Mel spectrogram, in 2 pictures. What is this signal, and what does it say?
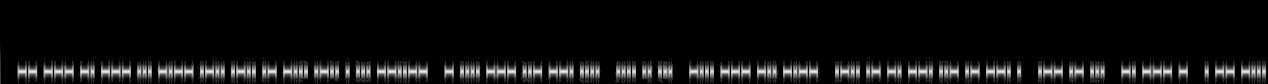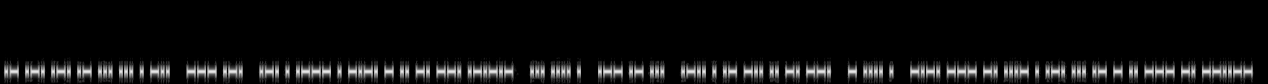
Morse code, heard as a keyed tone, about 46 wpm, 600 Hz. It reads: MONOSYLLABLES, THOUGH HIS BODY LANGUAGE WAS NOT EMBARRASSED OR REJECTING. SHE WAS LEADING THE CONVERSATION,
